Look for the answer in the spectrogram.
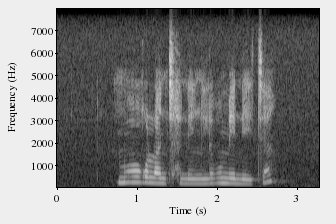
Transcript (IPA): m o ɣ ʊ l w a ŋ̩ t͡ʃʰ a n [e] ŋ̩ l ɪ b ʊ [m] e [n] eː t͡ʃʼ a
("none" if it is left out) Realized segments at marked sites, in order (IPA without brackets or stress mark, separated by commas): e, m, n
